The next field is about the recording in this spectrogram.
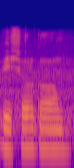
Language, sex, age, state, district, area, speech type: Bodo, male, 30-45, Assam, Kokrajhar, rural, spontaneous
